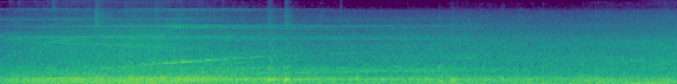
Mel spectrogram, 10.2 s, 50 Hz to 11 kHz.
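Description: Alstom Citadis 402 tram pulling away from a stop: its traction motors give a rising whine as it speeds up, over a rolling rumble that slowly fades as it leaves. Two sharp knocks about four seconds in.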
